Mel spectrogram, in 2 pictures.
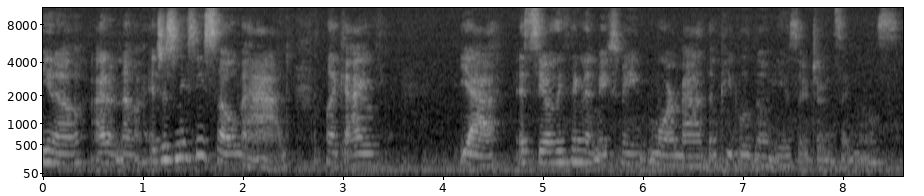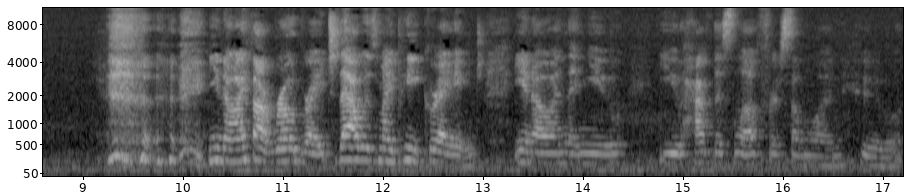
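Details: Adult woman; normal conversational speech.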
